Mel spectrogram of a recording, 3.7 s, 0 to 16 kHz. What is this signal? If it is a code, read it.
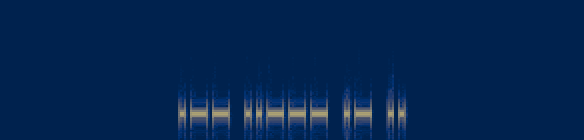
Morse code, heard as a keyed tone, about 36 wpm, 700 Hz. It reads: W2AI
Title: USA Call Signs - 4 Characters - Repeated 3x - 35wpm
